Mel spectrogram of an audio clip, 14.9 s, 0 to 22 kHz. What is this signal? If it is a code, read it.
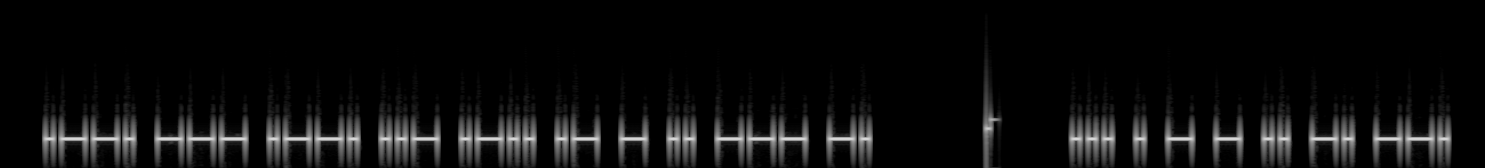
Morse code, heard as a keyed tone, about 16 wpm, 700 Hz. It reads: POPULATION SETTING
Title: Sentences from Top 1300 Words - New Word Drill Alt - 15wpm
